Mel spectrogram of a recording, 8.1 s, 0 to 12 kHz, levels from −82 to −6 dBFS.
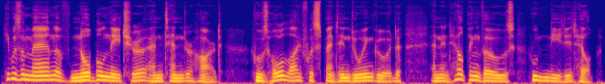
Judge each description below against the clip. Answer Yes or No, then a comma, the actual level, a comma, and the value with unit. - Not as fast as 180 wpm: No, average, 185 wpm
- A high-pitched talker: No, low, 135 Hz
